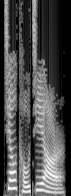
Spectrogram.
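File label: "交头接耳", Mandarin Chinese; chinese-flashcards; hsk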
